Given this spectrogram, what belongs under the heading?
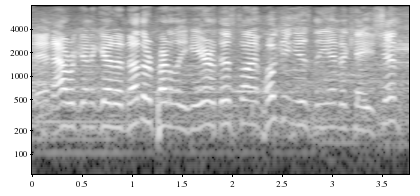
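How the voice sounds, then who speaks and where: Noticeable background noise sits behind a man whose raised, projected voice is pitched high. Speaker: play-by-play hockey broadcaster. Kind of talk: live sports play-by-play commentary. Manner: fast, energetic.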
